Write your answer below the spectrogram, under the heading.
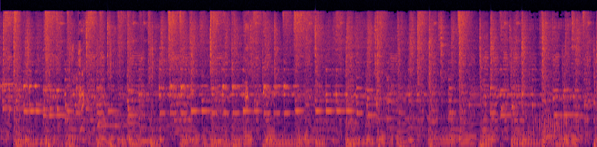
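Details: Busy instrumental music with marimba-like notes and a steady beat plays throughout, with a hint of speech underneath.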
